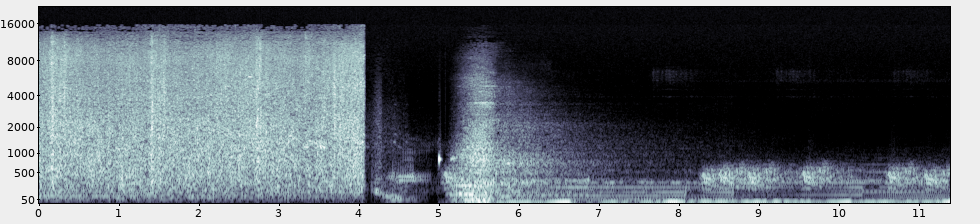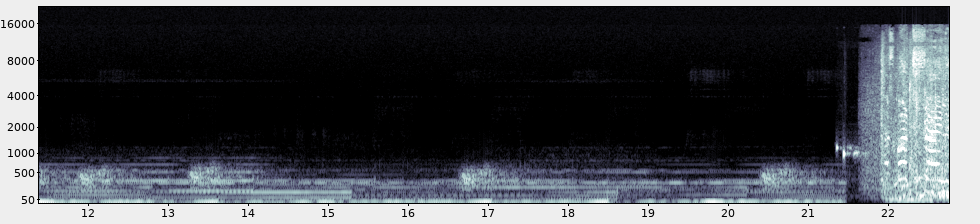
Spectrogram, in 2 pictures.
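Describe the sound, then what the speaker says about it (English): Strong wind and ocean waves at sea in Assassin's Creed IV: Black Flag: a loud, steady broadband rush fills the opening seconds, then a swooshing surge gives way to a voice speaking over a low hum, before the roaring wash returns at the very end. "There's a strong wind now."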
